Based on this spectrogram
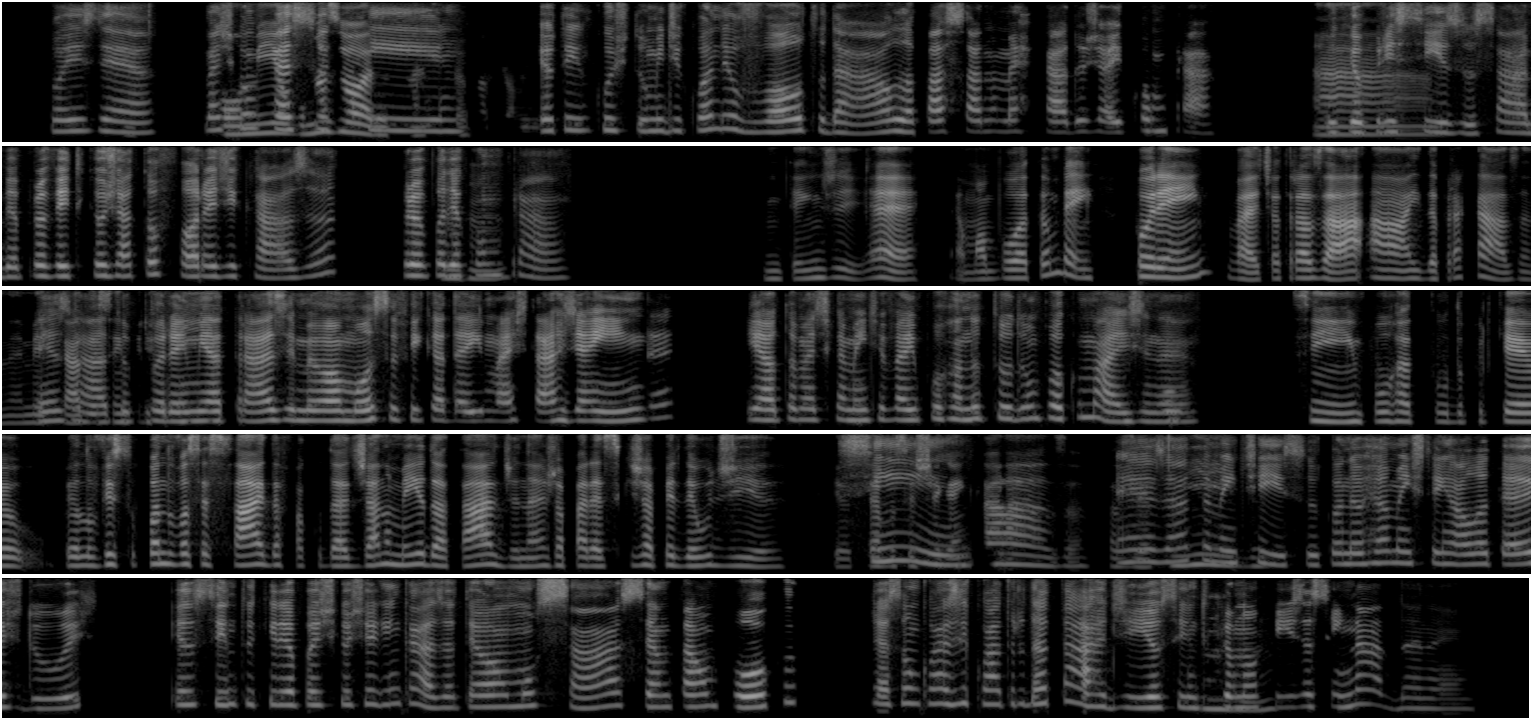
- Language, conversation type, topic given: Portuguese, advice, Como posso manter uma rotina diária de trabalho ou estudo, mesmo quando tenho dificuldade?
- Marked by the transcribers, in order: tapping; other background noise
